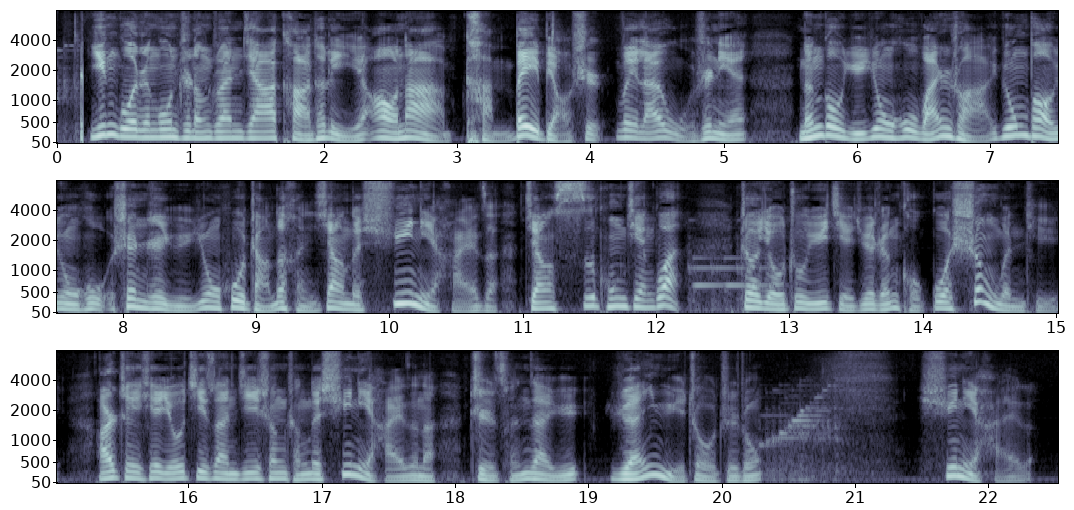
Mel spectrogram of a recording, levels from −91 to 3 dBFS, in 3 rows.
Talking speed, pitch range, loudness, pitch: 245 characters per minute, 105-150 Hz, -22 LUFS, 125 Hz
